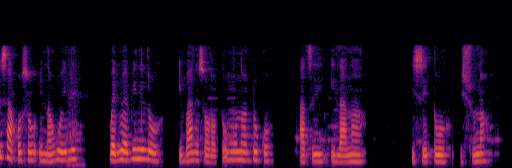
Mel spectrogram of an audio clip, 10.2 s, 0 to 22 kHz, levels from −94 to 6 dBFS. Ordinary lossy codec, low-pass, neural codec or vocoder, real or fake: MP3, 48 kbps; 7.2 kHz; none; real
